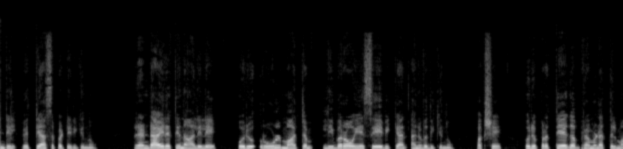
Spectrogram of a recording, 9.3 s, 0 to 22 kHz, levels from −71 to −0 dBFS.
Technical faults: generation loss

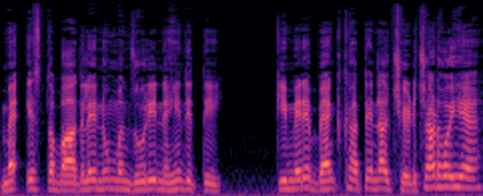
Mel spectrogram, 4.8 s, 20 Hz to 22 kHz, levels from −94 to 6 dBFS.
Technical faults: none

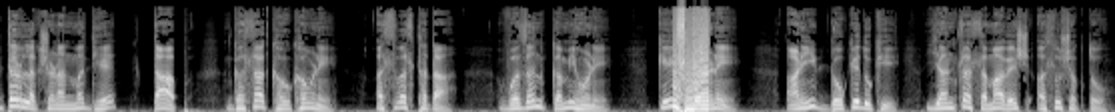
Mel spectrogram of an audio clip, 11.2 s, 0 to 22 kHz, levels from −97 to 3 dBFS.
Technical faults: float read as integer

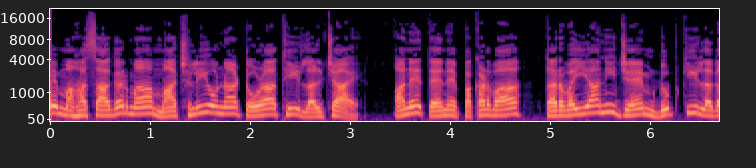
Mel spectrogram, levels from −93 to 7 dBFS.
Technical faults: none

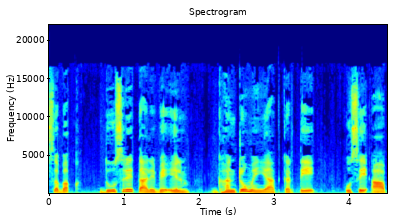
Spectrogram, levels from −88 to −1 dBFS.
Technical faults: low bit depth without dither

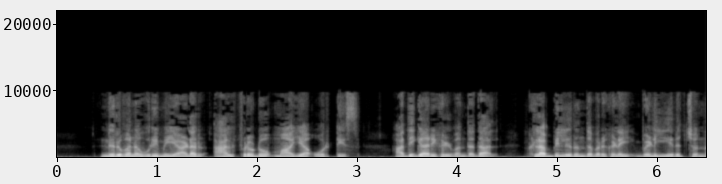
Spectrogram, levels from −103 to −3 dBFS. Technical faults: AAC compression

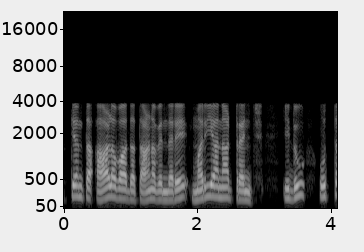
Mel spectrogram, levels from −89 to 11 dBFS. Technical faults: none

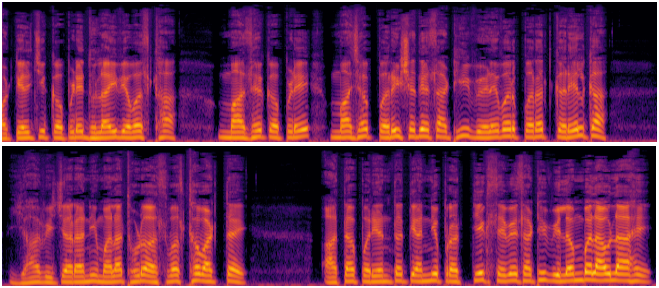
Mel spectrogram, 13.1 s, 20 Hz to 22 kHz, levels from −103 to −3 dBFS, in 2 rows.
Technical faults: none

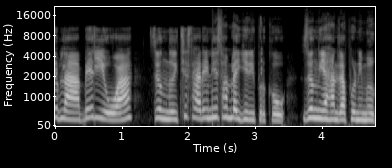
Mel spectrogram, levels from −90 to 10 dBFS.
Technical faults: input switched to a poorer device; damaged data in a compressed stream

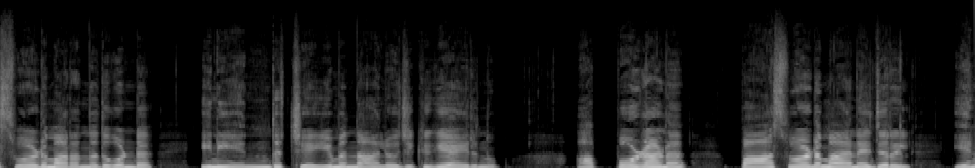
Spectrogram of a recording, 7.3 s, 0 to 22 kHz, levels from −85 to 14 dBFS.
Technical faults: none

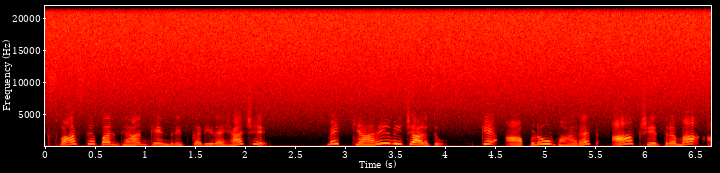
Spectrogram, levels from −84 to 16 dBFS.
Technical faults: low bit depth with noise shaping; damaged data in a compressed stream

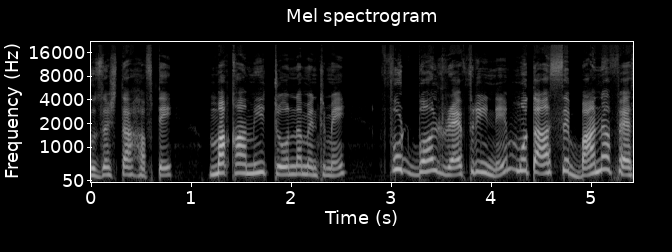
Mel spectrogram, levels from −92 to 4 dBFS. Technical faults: none

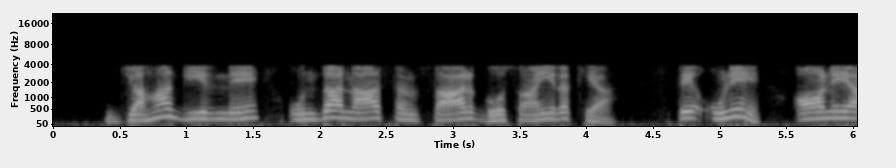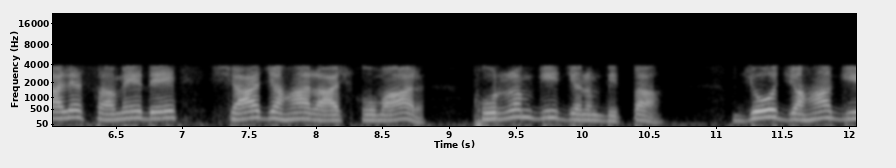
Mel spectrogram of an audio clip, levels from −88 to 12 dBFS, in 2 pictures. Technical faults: G.723.1 codec

